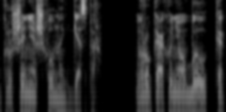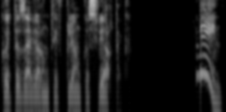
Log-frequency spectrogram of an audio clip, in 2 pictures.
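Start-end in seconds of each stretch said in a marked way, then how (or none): 6.3-6.7 put-on very high girlish call; Tossie. A narrator's reading. Tossie summoning the butler, high-pitched call. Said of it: "позвала его Тосси".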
